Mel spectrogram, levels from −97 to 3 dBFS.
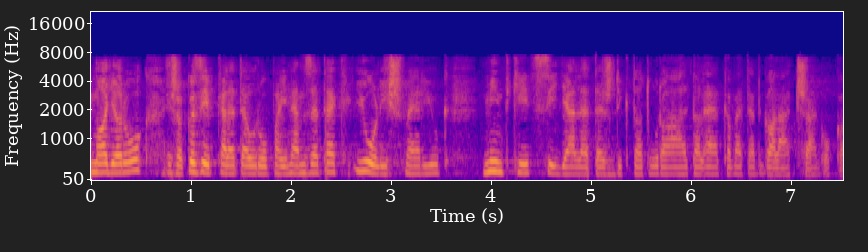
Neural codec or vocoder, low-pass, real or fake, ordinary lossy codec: none; 7.2 kHz; real; AAC, 32 kbps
